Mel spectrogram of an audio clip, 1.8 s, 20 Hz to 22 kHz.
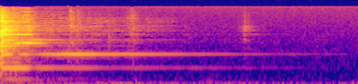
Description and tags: Teapot lid - pliers - hard strike - SM58 - 4 inches
I struck the lid of a Lagostina M96A tea pot using 8-inch Channellock steel pliers. I sampled the strike twice, using medium and heavy speed.
Both samples were Normalized.
Teapot-lid, pliers, Shure-SM58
